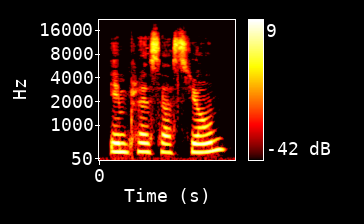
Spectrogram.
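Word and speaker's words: impresión: Impression would be impression. Try again. Impression. Right. Impression. Yes. Yes. And in in Spanish, you only have one S, not you don't double the S.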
